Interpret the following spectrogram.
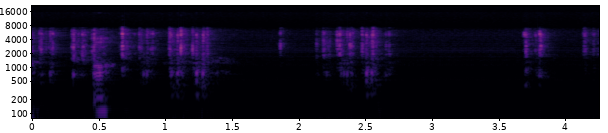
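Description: Faint computer keyboard typing: a few quick runs of keystrokes with pauses between them.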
